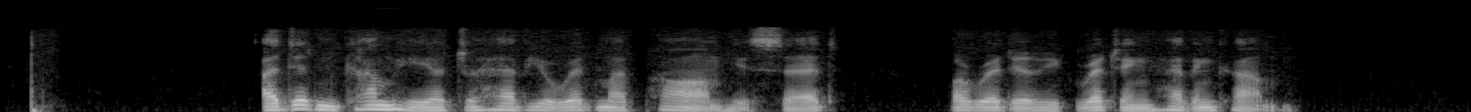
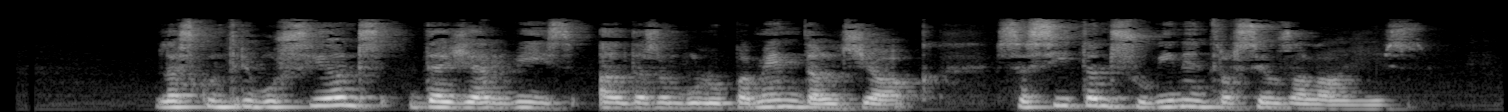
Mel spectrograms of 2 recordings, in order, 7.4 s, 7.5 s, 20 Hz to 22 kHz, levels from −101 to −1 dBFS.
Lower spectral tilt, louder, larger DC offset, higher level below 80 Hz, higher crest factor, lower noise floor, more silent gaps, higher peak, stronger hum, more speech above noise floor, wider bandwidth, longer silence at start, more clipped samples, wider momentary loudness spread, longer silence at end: first, -9 dB/octave vs -5 dB/octave; second, -33 LUFS vs -28 LUFS; neither; first, -58 dBFS vs -82 dBFS; about the same, 18 dB vs 18 dB; first, -88 dBFS vs -75 dBFS; neither; second, -16 dBFS vs -10 dBFS; neither; first, 56 dB vs 47 dB; second, 8 kHz vs 11 kHz; second, 0.15 s vs 0.8 s; neither; about the same, 9 LU vs 9 LU; first, 0.9 s vs 0.5 s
